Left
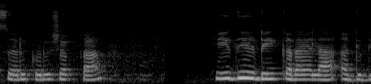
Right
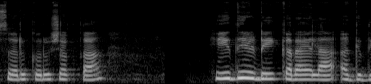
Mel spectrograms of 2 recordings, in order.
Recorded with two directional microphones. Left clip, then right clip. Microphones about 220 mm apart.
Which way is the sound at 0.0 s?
40° right (ahead or behind).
